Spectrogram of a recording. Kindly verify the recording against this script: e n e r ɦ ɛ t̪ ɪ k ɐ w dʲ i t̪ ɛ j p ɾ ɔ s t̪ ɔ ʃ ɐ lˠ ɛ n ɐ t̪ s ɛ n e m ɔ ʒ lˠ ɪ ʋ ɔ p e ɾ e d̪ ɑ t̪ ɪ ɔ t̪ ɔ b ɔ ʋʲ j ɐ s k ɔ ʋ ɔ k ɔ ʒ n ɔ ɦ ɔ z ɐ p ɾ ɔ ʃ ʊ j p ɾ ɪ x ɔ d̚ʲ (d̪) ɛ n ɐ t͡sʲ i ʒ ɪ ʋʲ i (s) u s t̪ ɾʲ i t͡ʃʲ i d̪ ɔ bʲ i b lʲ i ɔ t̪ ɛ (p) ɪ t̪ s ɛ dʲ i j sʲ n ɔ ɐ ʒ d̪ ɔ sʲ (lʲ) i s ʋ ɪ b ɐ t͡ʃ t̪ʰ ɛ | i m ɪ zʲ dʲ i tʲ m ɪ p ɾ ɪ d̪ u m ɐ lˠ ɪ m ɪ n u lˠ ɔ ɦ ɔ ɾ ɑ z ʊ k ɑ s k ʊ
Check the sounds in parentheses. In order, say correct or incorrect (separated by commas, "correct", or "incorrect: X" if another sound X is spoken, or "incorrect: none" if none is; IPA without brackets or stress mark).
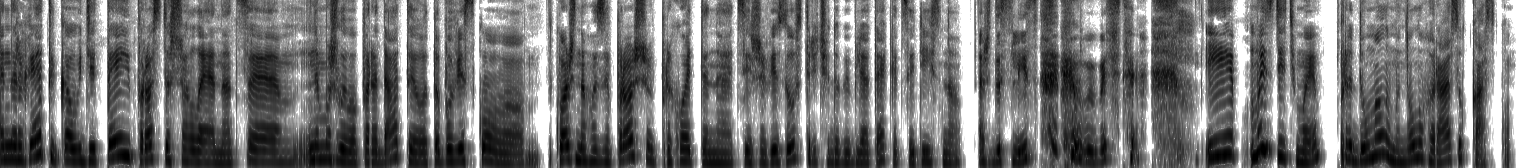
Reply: incorrect: t̪, incorrect: z, incorrect: k, correct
